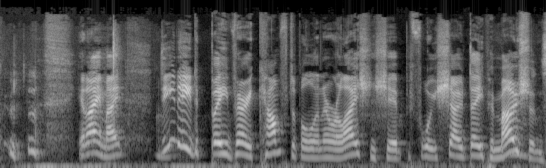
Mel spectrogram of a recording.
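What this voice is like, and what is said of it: Exaggerated put-on Australian accent. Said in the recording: “I was going to do Australian for the next one ... All I can hear is a crazy Australian”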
